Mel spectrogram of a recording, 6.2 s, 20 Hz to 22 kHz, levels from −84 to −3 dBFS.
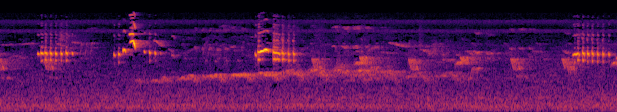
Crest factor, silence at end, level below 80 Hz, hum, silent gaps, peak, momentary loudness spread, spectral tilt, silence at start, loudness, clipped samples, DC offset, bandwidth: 24 dB; 0 s; -64 dBFS; none; none; -2 dBFS; 23 LU; 1 dB/octave; 0 s; -19 LUFS; under 0.1%; under 0.1%; 14 kHz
